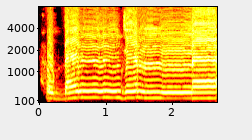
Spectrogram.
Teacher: میم مشدد ہے غنہ کریں گے لاسٹ میں جب سٹاپ کریں گے فتحتین پہ تو الف مدہ · حروف اخفاء میں سے جیم ہے آپ نے اب اخفاء کرنا ہے نوز میں ساؤنڈ لے کے جائیں گے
